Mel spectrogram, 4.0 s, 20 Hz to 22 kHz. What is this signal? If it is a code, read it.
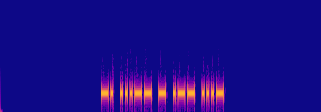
Morse code, heard as a keyed tone, about 40 wpm, 700 Hz. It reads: N3TWV
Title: USA Call Signs - 2x Character Spacing - 40wpm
